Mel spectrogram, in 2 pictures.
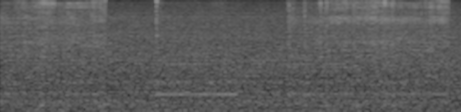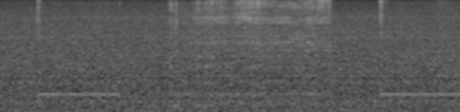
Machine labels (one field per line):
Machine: slide rail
